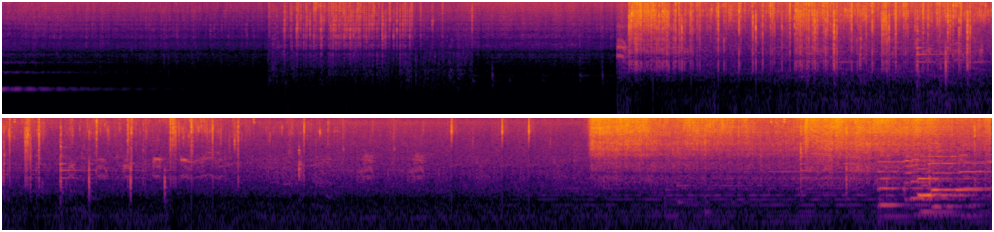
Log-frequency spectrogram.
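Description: Hot oil in an iron wok sizzling loudly as ingredients drop in about a third of the way through, with crackling pops and a wooden spatula stirring. The sizzle grows louder again about three-quarters through.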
